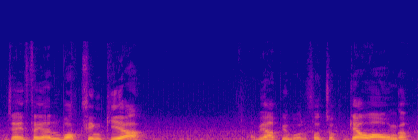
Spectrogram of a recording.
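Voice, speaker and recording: A man's voice: on the high side, fairly even intonation, moderate pace, darkish tone, a little hiss or hum. A young man, chatting casually in a home vlog and retelling a story with animation. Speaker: vlogger. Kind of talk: casual chat. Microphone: camera on tripod.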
